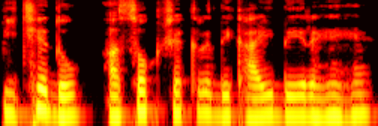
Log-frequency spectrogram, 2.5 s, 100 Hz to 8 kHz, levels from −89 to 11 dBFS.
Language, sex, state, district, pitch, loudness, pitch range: Hindi, male, Jharkhand, Ranchi, 150 Hz, -17 LUFS, 140-160 Hz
